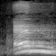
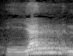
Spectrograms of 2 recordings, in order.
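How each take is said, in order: First: "این" with a clean sharp vowel onset; slow, stressed "این", no y glide; correct letter N. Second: "ین" with a y glide at the start; slow mispronounced "ین"; wrong Y onset. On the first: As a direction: start "این" straight on the vowel. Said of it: "آپ اس کو این کہیں". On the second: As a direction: slide into "ین" from a y sound. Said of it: "ین نہیں". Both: Shown as a demonstration.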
